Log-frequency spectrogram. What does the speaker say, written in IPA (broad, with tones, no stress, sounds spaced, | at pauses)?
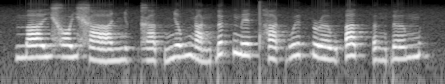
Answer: m aː˧˥ j ɣ ɔ˧˥ j x aː˨˩˨ ɲ ə˨˩ k̚ ɣ a˨˩ t̚ ɲ ə˧˥ w ŋ a˨˩˨ ŋ ɗ ə˦˥ k̚ m e˧ t̪ʰ a˨˩ k̚ w ɨ˦˥ t̚ ɹ ə˨˩˦ w ʔ a˦˥ t̚ ʔ ə˨˩ ŋ ɗ ə˧˥ m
